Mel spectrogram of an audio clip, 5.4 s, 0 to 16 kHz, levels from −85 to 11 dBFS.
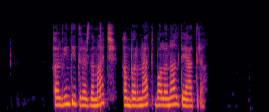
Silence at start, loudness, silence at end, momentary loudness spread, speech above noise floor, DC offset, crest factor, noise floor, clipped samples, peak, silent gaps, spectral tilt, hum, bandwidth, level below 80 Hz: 1.05 s; -16 LUFS; 1.3 s; 11 LU; 61 dB; under 0.1%; 18 dB; -76 dBFS; under 0.1%; 0 dBFS; none; -6.5 dB/octave; none; 7.2 kHz; -60 dBFS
